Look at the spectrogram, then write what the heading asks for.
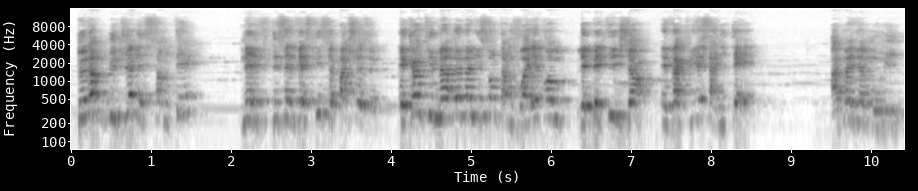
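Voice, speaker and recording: High, bright-voiced Gabonese preacher. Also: male voice. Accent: Gabonese French. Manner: fiery preaching, rising to shouts, urging the congregation. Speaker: pastor. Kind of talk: sermon. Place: church hall with a congregation. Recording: very echoey hall recorded from a distance.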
